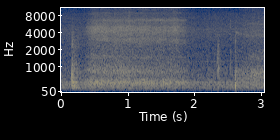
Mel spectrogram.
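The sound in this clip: A deep inhalation during a back-stretching exercise routine: a soft, breathy hiss of drawn-in air lasting about a second and a half, faint and steady, with a few small clicks around it and no talking.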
